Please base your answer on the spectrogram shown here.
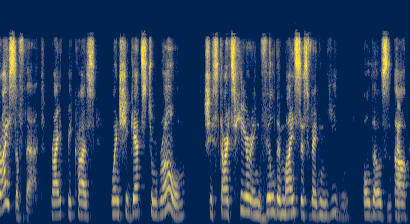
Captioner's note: non-english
